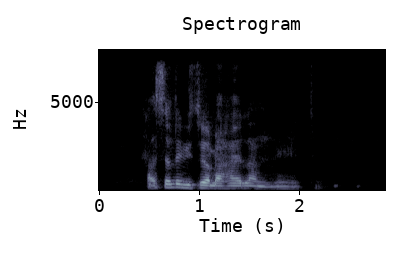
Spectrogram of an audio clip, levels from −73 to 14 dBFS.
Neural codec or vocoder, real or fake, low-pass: codec, 24 kHz, 1 kbps, SNAC; fake; 7.2 kHz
